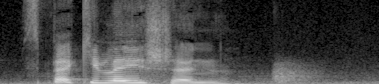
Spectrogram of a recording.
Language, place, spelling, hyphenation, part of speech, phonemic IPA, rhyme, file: English, California, speculation, spec‧u‧la‧tion, noun, /ˌspɛk.jəˈleɪ.ʃən/, -eɪʃən, En-us-speculation.ogg
- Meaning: 1. The process or act of thinking or meditating on a subject 2. The act or process of reasoning a priori from premises given or assumed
